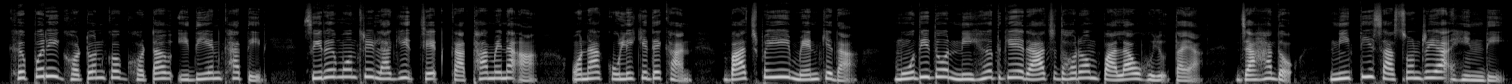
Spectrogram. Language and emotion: Santali, neutral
